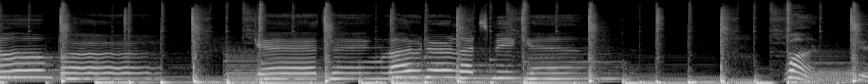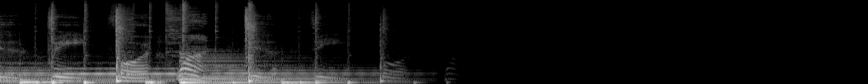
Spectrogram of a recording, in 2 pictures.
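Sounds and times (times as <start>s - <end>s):
percussion performance piece: 0.0s - 12.7s.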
